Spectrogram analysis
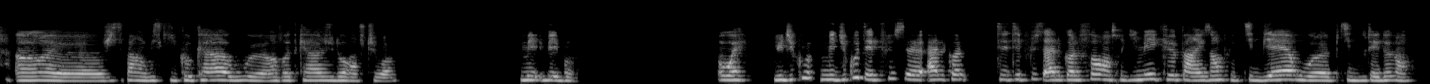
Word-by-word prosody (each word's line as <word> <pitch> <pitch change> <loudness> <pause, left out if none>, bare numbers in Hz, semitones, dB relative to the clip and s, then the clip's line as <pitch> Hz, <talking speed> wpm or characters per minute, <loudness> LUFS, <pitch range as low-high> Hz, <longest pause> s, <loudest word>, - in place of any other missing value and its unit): un, 185 0 +2
heu, 165 -1 +3
je 165 - -5
sais 180 +2 -15
pas, 195 - -2
un 180 -1 0
whisky 180 0 -4
Coca 195 +1 +2
ou 185 +1 -2
heu, 170 -2 -1
un 170 - -2
vodka 180 +1 -2
jus 180 -1 -1
d'orange, 170 -2 0
tu - - -9
vois? 160 -1 -3 1.2
Mais 195 -1 +1
mais 190 -1 +1
bon. 175 -2 -4 1.4
Ouais, 200 0 +2 0.2
mais 205 - +4
du 205 +2 +2
coup 295 +4 0
mais 220 0 +1
du 210 - -1
coup, 320 +7 +2
tu 310 - -2
es 220 - +2
plus, 265 +5 -9
heu, 220 -3 +2
alcool, 220 +1 +1 0.3
tu 225 - -8
es 210 - -5
tu 225 - -5
es - - -4
plus 240 +4 -11
alcool 200 +1 +3
«fort», 235 +3 +2
entre 205 -2 -2
guillemets, 215 +5 0
que, 220 -2 -4
par 195 -3 +2
exemple, 200 +3 0
une 185 - -6
petite 185 0 -3
bière 210 +3 +5
ou 190 -1 +1
heu, 180 -1 +3
petite 180 0 -3
bouteille 180 0 0
de 185 - 0
vin? 180 -1 -5
190 Hz, 220 wpm, -24 LUFS, 180-210 Hz, 1.4 s, bière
